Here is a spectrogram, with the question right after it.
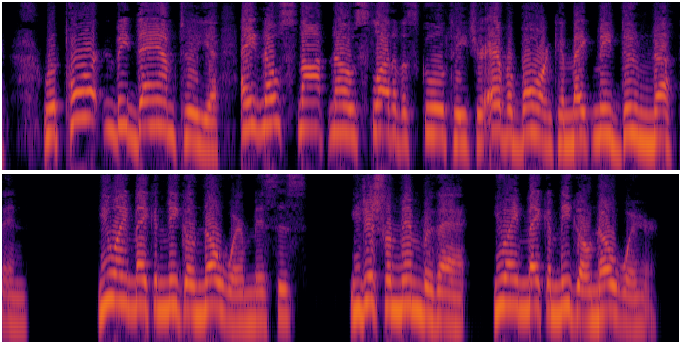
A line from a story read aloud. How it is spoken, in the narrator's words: he shouted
